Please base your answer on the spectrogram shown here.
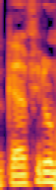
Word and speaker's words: কাফিরুন: আমার সঙ্গে কয়েকবার বললে সূরা কাফিরুন মুখস্ত হয়ে যাবে এবং সহি শুদ্ধ উচ্চারণ হয়ে যাবে।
